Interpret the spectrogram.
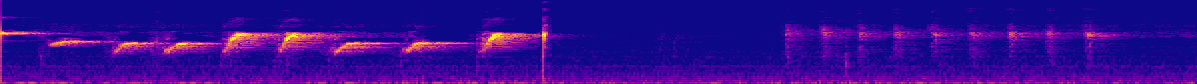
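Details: Energetic leafbird song of rapid, clear slurred chirps for two seconds, a sharp click, then a softer series of quick, evenly repeated high notes.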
